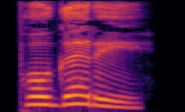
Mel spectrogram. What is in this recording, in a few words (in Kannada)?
"ಪೊಗರೆ", Kannada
